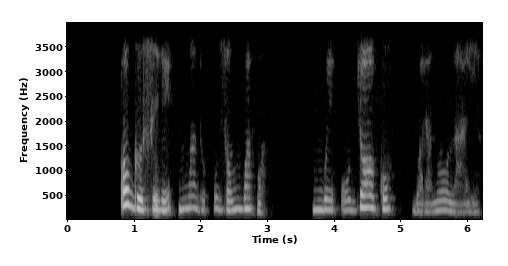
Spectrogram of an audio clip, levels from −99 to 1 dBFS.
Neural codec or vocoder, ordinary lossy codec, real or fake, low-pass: codec, 16 kHz, 4 kbps, FunCodec, trained on Chinese and English, 50 frames a second; none; fake; 3.6 kHz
